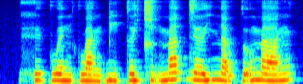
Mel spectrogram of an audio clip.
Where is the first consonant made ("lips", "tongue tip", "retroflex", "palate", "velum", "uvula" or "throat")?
throat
